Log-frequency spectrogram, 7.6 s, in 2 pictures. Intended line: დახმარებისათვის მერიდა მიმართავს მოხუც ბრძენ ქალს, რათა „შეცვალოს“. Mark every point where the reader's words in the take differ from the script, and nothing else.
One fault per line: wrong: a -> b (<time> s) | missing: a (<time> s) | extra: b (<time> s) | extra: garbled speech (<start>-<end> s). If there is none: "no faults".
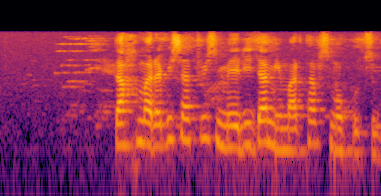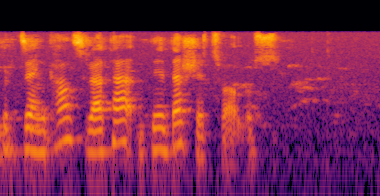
extra: დედა (5.3 s)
